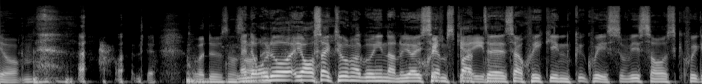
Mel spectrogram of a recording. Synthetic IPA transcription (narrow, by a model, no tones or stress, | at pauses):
m | d̪ɛvadʉsɔmɛnd̪ɛɔd̪ɔjɑːɡhaɾsak̚t̪ʰːɵŋːaɡoːɪnːanɔjɑːɡæsɛmst̪pasæːɾɧɪkːaɪnkʰwɪsɔvɪsːahɑɾɧɪkː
